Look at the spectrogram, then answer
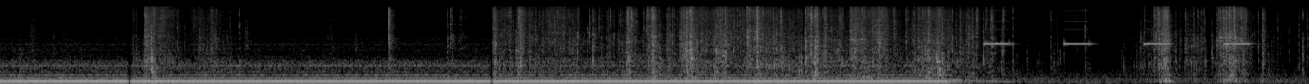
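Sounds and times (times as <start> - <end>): appliance hum: 0.0 - 13.0
plastic bags crinkling: 1.3 - 2.6, 4.5 - 13.0.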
